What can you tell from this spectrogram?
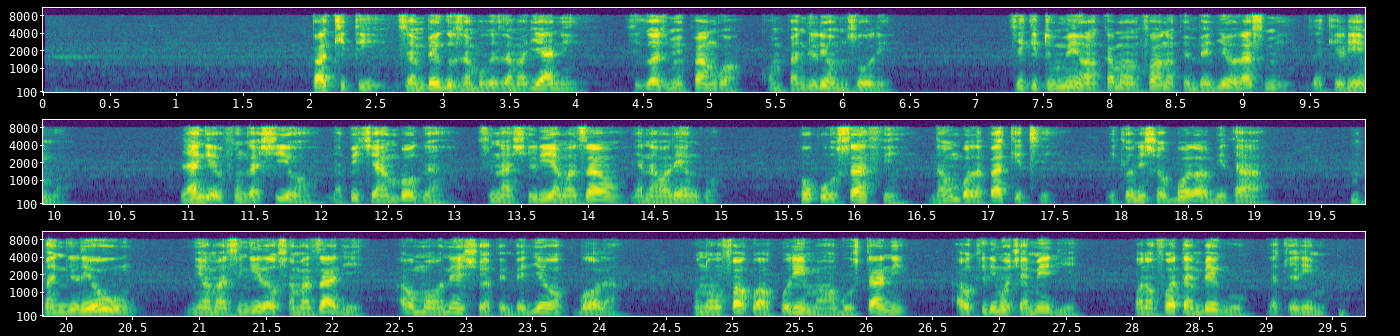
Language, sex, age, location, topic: Swahili, male, 25-35, Dar es Salaam, agriculture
